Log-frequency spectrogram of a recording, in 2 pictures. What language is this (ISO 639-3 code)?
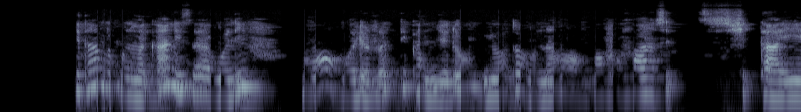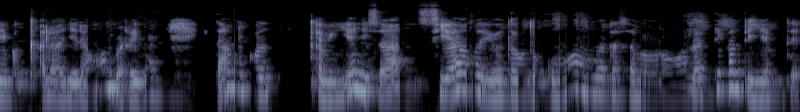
orm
